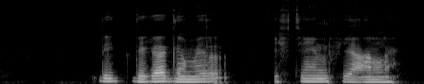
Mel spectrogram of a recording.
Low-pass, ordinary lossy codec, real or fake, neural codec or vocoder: none; none; fake; vocoder, 44.1 kHz, 128 mel bands every 512 samples, BigVGAN v2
